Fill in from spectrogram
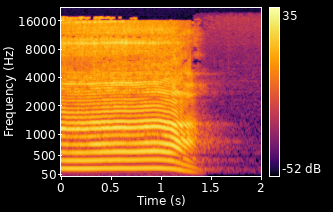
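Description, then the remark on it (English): A person's voice imitates a calf intensifying its cry of "Ma!" for its mother cow: one loud, drawn-out call held steady for over a second, then sliding down in pitch as it trails off. Nothing else is heard. “But if the mother cow will not respond, then he will intensify his cry. Ma!”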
